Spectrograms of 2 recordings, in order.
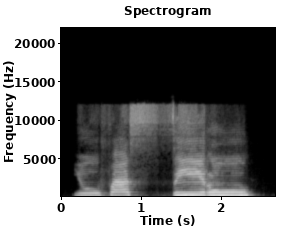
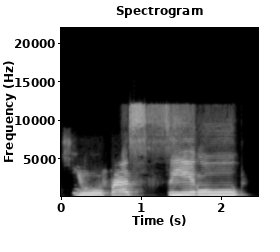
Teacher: Sin-nya itu jangan tamlit, jangan melar.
